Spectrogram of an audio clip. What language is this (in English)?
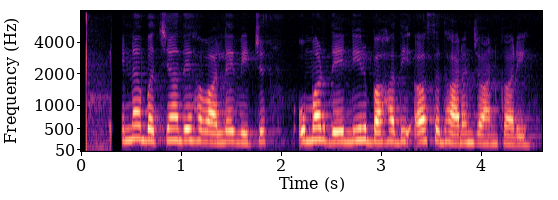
Punjabi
